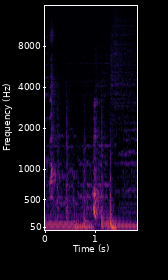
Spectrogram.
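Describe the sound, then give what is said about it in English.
A few short squeaks from a rubber squeaky toy, irregular, over a low rumbling background with some faint dog sounds. “You can't be squeaking during the podcast.”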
